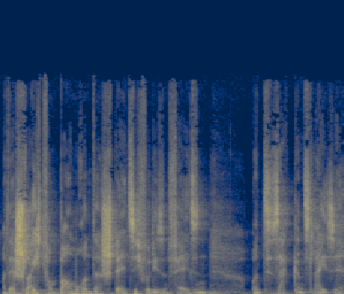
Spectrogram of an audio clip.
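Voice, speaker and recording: A man's voice: mid-range voice, normal speed, bright, forceful tone, husky. A man preaching and praying, talking directly and conversationally to his congregation. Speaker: pastor. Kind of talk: sermon.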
